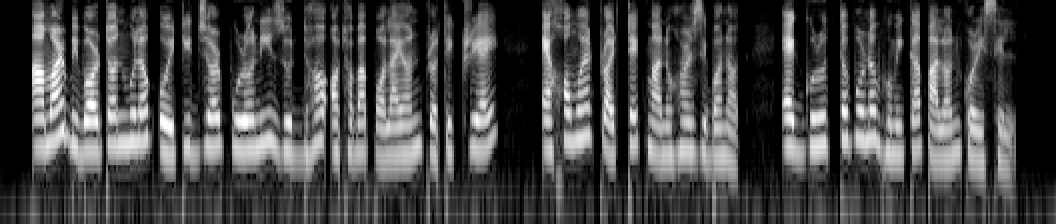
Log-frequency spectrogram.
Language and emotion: Assamese, neutral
